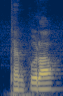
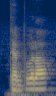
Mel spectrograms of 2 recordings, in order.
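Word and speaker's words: 天ぷら: n sound now senpai tempura now I'm going to use the m soundi tempura the difference is barely noticeable in fact I would say it's not noticeable so that it doesn't matter.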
